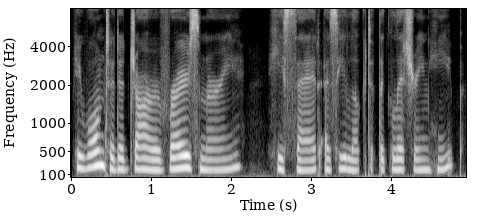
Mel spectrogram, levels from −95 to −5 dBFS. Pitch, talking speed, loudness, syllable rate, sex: 195 Hz, 180 wpm, -19 LUFS, 4.8 syllables/s, female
